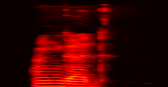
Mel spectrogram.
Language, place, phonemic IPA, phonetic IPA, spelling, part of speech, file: Hindi, Delhi, /əŋ.ɡəd̪/, [ɐ̃ŋ.ɡɐd̪], अंगद, noun / proper noun, LL-Q1568 (hin)-अंगद.wav
- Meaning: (noun) armlet; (proper noun) 1. Angada; the son of Vali and nephew of Sugriva, who served as a powerful commander in Rāma's army in Ramayana 2. a male given name, Angada and Angad, from Sanskrit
